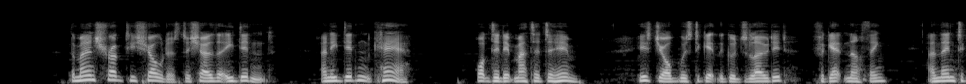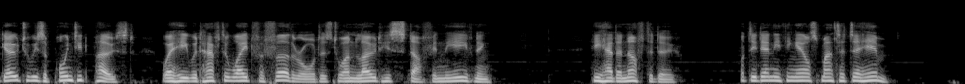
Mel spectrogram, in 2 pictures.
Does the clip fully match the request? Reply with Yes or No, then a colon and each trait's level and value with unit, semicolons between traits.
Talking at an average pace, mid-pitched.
No: fast, 210 wpm; medium, 155 Hz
